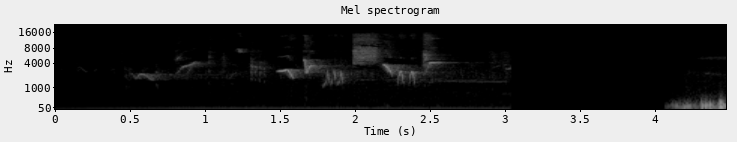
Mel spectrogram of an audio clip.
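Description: A bird calls outdoors with a quick series of bright, warbling chirps and whistles lasting a few seconds, fairly close and clear, followed by a low rumbling noise.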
